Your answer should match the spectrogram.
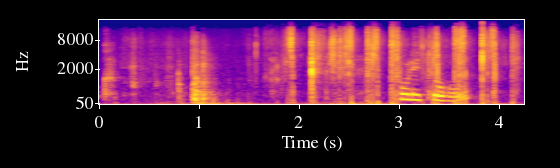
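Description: Oracle cards being shuffled in a riffle of crisp papery bursts, with someone speaking French over them.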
